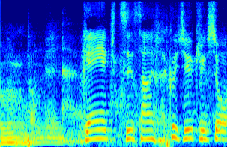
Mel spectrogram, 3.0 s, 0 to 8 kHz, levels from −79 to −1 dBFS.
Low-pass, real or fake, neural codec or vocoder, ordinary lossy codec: none; fake; codec, 16 kHz, 1 kbps, X-Codec, HuBERT features, trained on LibriSpeech; none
